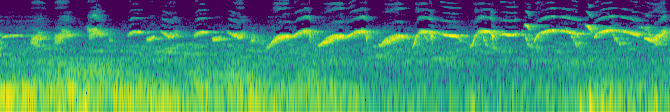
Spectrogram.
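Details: Chinese hwamei duelling with playback of its own song: repeated arched whistled phrases, each rising then falling, delivered in a lively rolling sequence with faint low background hum.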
